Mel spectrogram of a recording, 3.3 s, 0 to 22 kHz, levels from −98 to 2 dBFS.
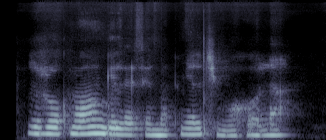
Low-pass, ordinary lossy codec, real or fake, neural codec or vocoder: none; none; fake; codec, 44.1 kHz, 2.6 kbps, SNAC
